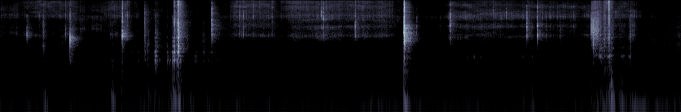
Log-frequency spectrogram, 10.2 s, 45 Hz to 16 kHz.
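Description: Soft foam over foam beads pressed and squished by hand: a fine crackling with scattered squelchy clicks, sharper ones about 2.5, 6 and 9 seconds in.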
